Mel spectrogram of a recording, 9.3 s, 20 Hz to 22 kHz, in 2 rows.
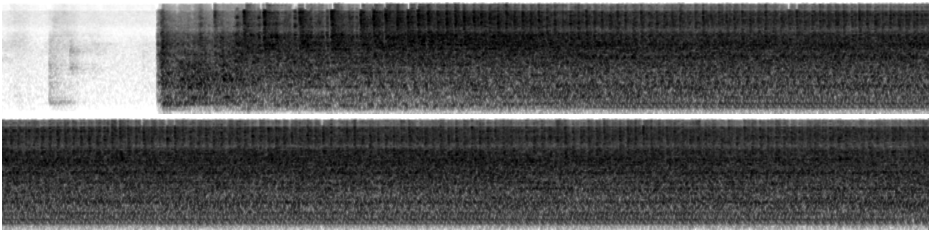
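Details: Troy-Bilt Pony mower after swapping its Powermore engine for a Briggs & Stratton flathead (new Briggs carburetor, 12.5hp air filter), bench-run before pulleys refitted: silence, then it catches at once and settles into a steady, even run, no misses or surging; normal running.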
